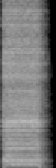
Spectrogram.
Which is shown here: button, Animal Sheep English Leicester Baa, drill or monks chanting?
drill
